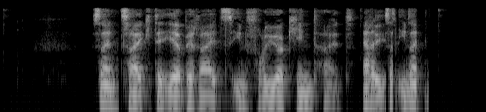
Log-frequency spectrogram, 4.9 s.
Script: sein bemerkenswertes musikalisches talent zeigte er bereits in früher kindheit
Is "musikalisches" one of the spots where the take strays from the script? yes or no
yes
